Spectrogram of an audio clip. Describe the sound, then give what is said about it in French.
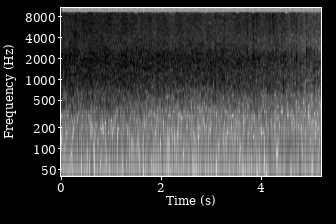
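A crowd applauds steadily, a dense wash of many hands clapping at once with no single claps standing out, holding fairly even before easing slightly toward the end. “Quelqu'un devrait applaudir.”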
